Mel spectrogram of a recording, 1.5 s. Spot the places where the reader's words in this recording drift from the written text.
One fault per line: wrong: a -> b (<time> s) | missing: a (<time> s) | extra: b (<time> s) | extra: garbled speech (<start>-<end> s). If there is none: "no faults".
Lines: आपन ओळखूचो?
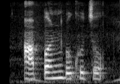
no faults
